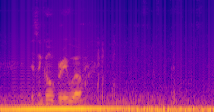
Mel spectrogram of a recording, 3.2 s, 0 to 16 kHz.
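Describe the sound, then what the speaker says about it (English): A BMW 335i with a 6-speed manual gearbox cruising, its engine a steady low drone with road rumble throughout, while a person talks over the first half. "driving our 6-speed manual 335i without any issues now"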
